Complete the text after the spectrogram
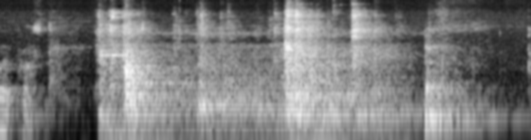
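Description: Sliding elevator doors rumble shut.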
